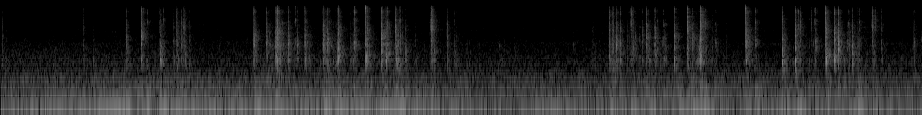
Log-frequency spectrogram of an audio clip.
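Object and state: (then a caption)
Plastic computer keyboard being typed on. Both hands, with long painted nails and fingertips, rapidly tap the membrane keys of a black plastic Logitech full-size keyboard with a hollow shell. Bursts of quick, bright clicky taps come and go, with a quieter pause near the middle, over a steady low hum.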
